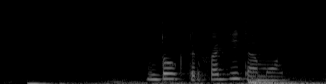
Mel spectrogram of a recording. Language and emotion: Russian, sad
